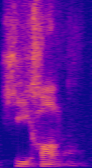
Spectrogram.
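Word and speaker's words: Gijón: gonna say say gihan there's an accent on the off so the stress has to go on there he hun yeah caroline gray what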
